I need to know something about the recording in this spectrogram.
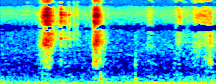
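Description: Near silence, with two faint, brief rustles about half a second and one second in.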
